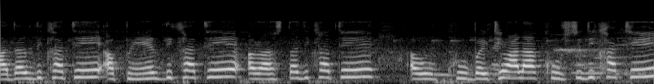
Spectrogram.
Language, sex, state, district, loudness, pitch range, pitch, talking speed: Hindi, female, Chhattisgarh, Kabirdham, -18 LUFS, 265-330 Hz, 300 Hz, 155 wpm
